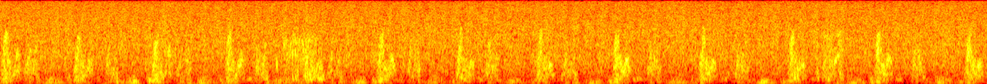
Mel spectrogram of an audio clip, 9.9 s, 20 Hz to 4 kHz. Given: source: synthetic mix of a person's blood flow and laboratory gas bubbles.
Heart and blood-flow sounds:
Doppler ultrasound of blood flow; precordium
2.60-3.27 s: bubbles
7.91-8.04 s: bubbles
8.15-8.53 s: bubbles
From the record:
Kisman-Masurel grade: 223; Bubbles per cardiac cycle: several, 3 to 8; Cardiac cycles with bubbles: 10 to 50%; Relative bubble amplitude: loud (0.450 to 0.775); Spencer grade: 2 (many but less than half of the cardiac periods contain bubble signals, singularly or in groups); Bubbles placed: anywhere in the cardiac cycle

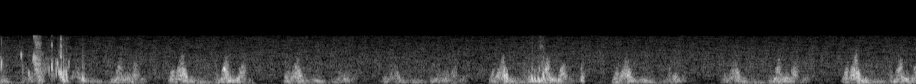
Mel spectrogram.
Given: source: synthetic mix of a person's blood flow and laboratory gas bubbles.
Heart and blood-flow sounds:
Doppler ultrasound of blood flow; precordium
0.00-0.05 s: bubbles
0.18-0.71 s: bubbles
0.80-0.88 s: bubbles
5.25-5.49 s: bubbles
5.80-5.86 s: bubbles
From the record:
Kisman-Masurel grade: 223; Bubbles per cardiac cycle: several, 3 to 8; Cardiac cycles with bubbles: 10 to 50%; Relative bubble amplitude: loud (0.450 to 0.775); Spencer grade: 2 (many but less than half of the cardiac periods contain bubble signals, singularly or in groups); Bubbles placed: only in the low amplitude regions of the cardiac cycle

